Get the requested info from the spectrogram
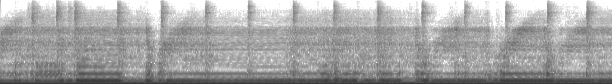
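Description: Instrumental break in a live jam: guitar playing over a strong, held low bass note, with a steady run of short percussive ticks.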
